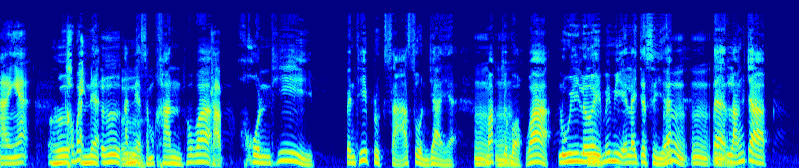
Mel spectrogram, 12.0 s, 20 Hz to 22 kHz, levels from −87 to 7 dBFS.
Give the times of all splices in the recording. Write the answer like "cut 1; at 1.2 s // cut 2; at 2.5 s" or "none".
cut 1; at 1.8 s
